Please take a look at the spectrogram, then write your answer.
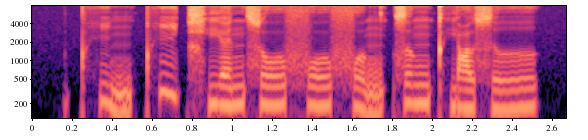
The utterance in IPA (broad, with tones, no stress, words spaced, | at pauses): pʰḭ˨˩ŋpʰi˥˩ t͡ɕʰjɛ˧˥nso˧˥ʊ̯fo˧˥ʊ̯ fɤ̰˨˩ŋ t͡sɤ˥ŋpʰjɑ˨ʊ̯sɹ̩˧˥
